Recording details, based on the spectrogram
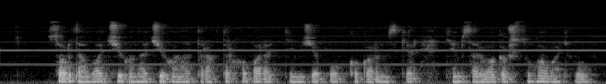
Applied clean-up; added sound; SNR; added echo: none; Wind instrument, woodwind instrument; 18 dB; reverberation time 0.2 s.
